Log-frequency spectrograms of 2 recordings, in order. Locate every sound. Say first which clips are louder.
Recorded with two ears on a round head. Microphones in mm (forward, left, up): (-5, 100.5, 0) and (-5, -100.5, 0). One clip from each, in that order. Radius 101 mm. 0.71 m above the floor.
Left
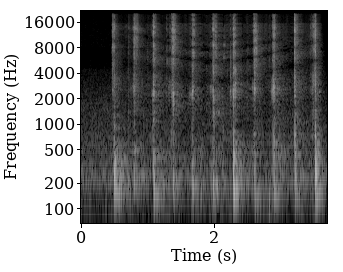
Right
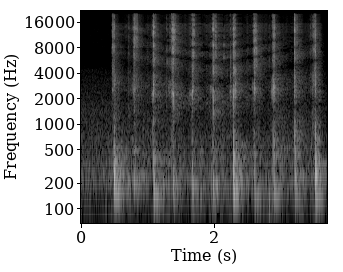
0.5 s running footsteps: left 1 dB; 10° right (ahead or behind), 1.2 m; by 3.6 s centre (ahead or behind), 1.2 m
